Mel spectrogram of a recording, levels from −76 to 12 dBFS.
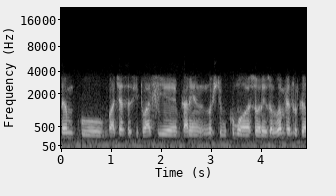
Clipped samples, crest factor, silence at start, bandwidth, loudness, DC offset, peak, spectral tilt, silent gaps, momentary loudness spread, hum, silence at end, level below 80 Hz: under 0.1%; 16 dB; 0 s; 4.3 kHz; -17 LUFS; under 0.1%; 0 dBFS; -6.5 dB/octave; none; 7 LU; none; 0 s; -42 dBFS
